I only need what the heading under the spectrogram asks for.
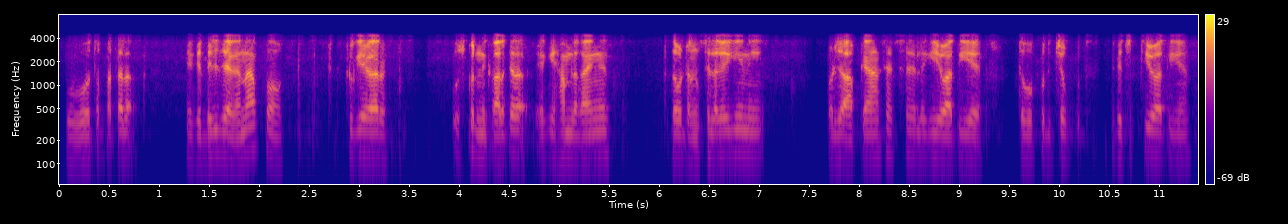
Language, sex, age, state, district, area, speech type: Hindi, male, 60+, Rajasthan, Jaipur, urban, conversation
